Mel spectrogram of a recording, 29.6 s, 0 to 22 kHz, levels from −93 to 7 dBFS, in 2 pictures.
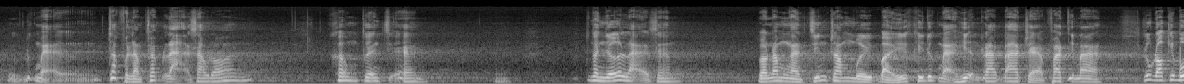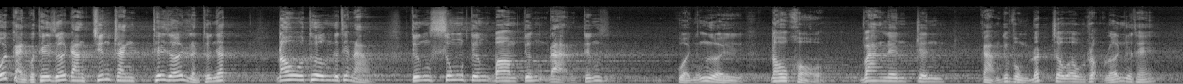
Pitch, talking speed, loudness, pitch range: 160 Hz, 155 wpm, -17 LUFS, 140-180 Hz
